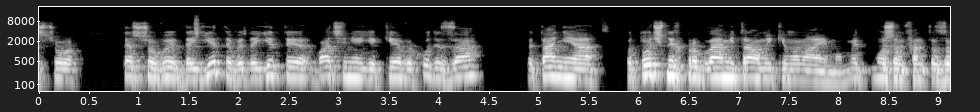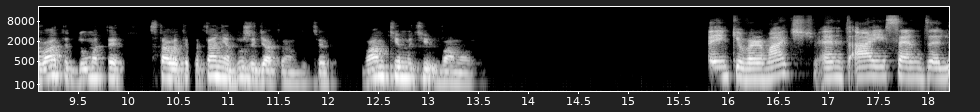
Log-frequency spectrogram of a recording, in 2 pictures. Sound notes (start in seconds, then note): 2.9 speaking ukrainian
